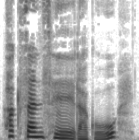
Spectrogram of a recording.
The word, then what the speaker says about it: 확산세: 결론부터 말씀드리면 이 단어는 마지막 음절을 확산세처럼 된 소리로 발음하지 않고요. 확산세라고 예사소리로 발음하는 것이 맞습니다.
